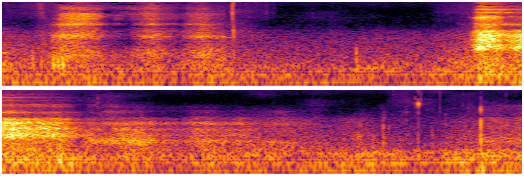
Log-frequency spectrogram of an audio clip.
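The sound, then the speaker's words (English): Soft, airy breaths drawn in during a guided relaxation, a few faint inhales with the fullest one near the middle, otherwise quiet with no talk. “I want you to take a nice, big, deep breath in.”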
